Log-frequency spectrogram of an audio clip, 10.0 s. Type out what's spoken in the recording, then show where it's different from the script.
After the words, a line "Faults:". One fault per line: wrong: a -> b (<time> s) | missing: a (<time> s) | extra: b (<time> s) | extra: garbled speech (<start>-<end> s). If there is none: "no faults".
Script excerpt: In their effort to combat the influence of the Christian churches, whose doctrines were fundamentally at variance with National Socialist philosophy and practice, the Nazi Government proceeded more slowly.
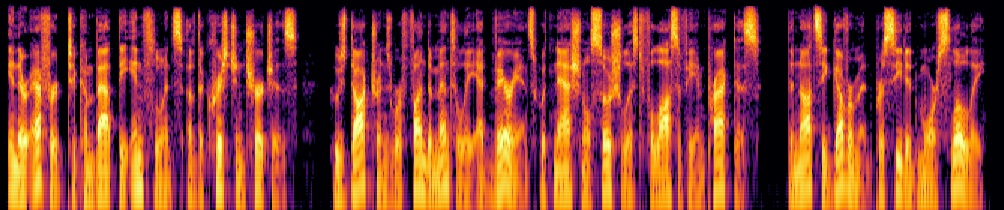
In their effort to combat the influence of the Christian churches, whose doctrines were fundamentally at variance with National Socialist philosophy and practice, the Nazi Government proceeded more slowly.
Faults:
no faults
